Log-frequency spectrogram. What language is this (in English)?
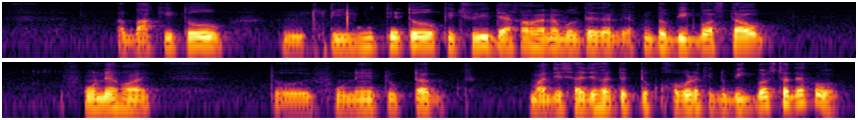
Bangla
